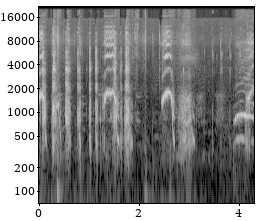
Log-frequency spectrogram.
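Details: Grey parrot hatchling begging while being hand-fed: a rapid series of harsh, grating squawks, several rising then falling in arched, harmonic-rich notes, with short clicking sounds between calls.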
